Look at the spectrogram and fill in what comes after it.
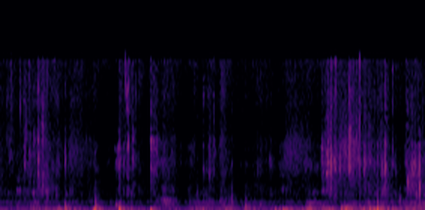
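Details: Indoor weekend treat time as Maltese Bomi and long-haired Chihuahua Coco eat dog chews; scattered sharp crunches and gnawing clicks, a few louder bites around one and a half seconds, against soft low background rumble.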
